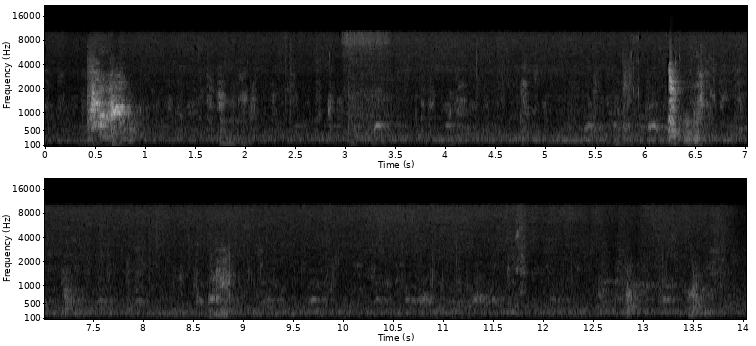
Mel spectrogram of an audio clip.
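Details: Six-month-old Akita Inu playing with another dog and some puppies; a few short, sharp barks stand out, one loud burst near the start and others spaced several seconds apart, over low scuffling and background noise.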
